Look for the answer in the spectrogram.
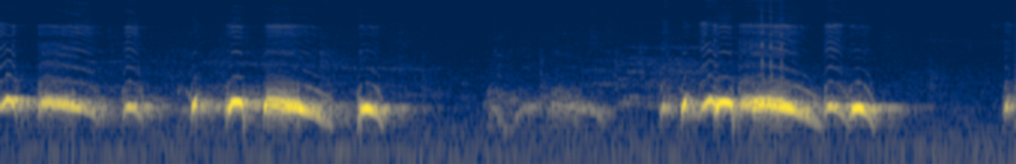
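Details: Spotted dove in Cần Thơ, Vietnam, giving the chụp chụp ô calling coo: repeated soft, rounded coos with falling inflections, in two phrases separated by a quiet pause, with a faint tapping sound.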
